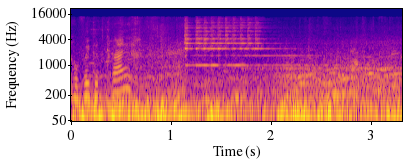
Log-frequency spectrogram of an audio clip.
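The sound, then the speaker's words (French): A tram in Amsterdam rumbles steadily along the tracks, fairly loud, with a sustained metallic ringing tone rising over the noise for about a second midway. Muffled voices murmur in the background. “De la gare centrale d'Amsterdam, il faut une vingtaine de minutes en tramway pour gagner Heijburg.”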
